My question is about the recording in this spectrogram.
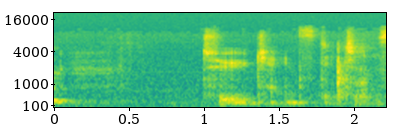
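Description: Near silence, with soft, faint speech starting about a second in.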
